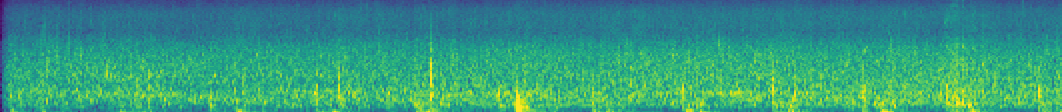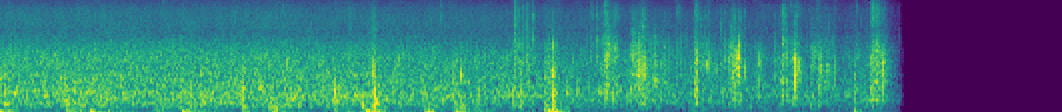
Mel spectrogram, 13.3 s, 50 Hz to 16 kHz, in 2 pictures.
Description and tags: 001 - Footsteps Over Wooden Bridge
Bridge, Foley, Walking, Field-Recording, Footsteps, Wooden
